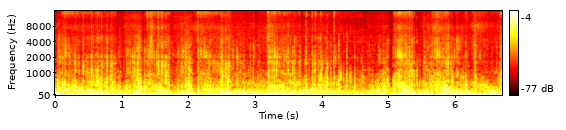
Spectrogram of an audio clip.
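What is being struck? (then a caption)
Embossed faux leather bag. Long pointed nails scratch and tap across a round tan crocodile-embossed faux leather bag, giving a steady dry crinkling, crackling scrape. The texture is dense and mostly low, with a few sharper taps standing out briefly above the continuous rustle.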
